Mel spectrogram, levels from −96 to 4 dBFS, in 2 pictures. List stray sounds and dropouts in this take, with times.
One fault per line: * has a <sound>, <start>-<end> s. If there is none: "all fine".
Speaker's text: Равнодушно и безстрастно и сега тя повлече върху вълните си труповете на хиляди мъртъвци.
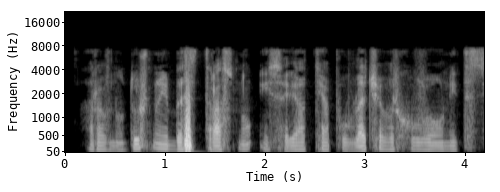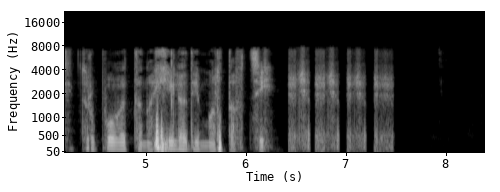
* has a laugh, 6.4-7.5 s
